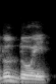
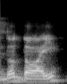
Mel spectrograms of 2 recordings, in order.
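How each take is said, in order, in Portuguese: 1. O ditongo final tem um o fechado. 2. O ditongo final tem um o aberto. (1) "se fosse fechado seria dodoi" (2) "é um som aberto"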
